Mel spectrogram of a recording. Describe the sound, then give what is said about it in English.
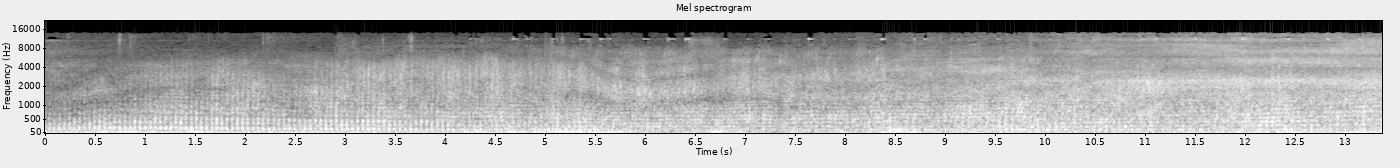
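A police helicopter roars loudly and steadily overhead, heard from a street intersection, its rotor throb and engine drone filling the whole recording without letting up. “And we also have a police station, a police helicopter. Sorry.”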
